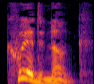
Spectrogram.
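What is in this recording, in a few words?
"quidnunc", British English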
